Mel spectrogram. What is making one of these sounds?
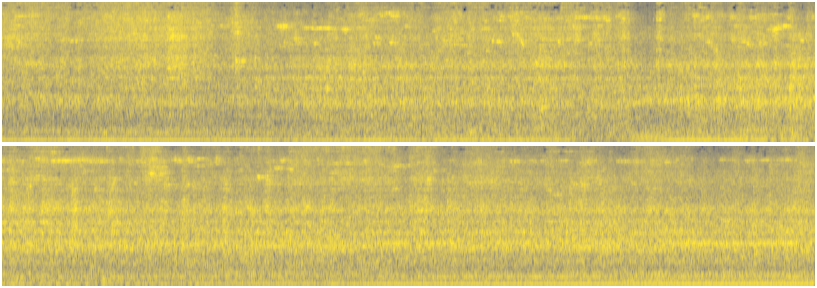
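Rocks and dirt slide and tumble out of a dump truck.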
